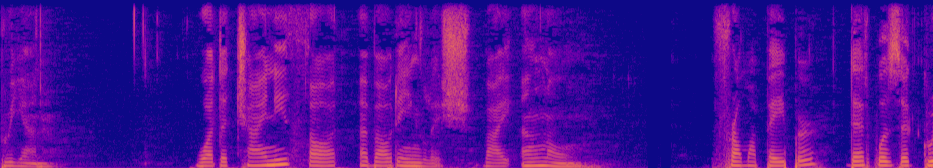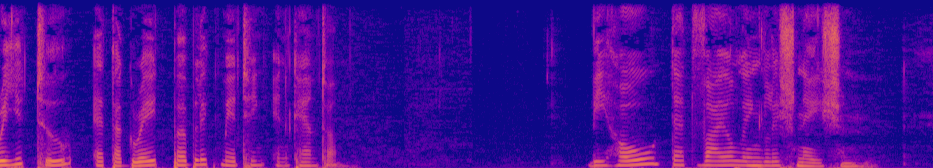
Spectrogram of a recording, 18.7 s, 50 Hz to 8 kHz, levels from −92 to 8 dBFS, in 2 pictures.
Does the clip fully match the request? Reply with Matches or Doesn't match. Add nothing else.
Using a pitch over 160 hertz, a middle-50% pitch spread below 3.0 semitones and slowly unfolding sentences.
Matches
